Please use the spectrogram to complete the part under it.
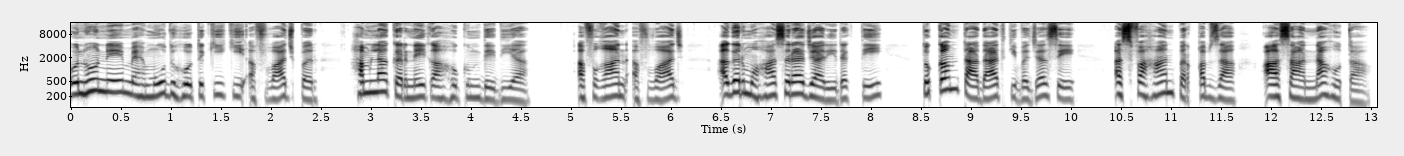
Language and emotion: Urdu, neutral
